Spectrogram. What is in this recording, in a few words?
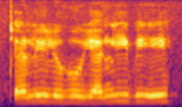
a lot of men ran over, Washo; t$EEliwhu yengIIbi7i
